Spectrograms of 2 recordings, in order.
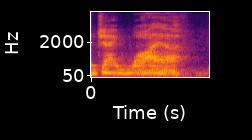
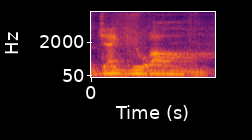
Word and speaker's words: Jaguar: a fraud you know pronounce it as it should be in the country where it's from that's that's really what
